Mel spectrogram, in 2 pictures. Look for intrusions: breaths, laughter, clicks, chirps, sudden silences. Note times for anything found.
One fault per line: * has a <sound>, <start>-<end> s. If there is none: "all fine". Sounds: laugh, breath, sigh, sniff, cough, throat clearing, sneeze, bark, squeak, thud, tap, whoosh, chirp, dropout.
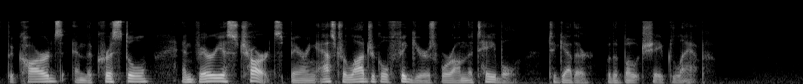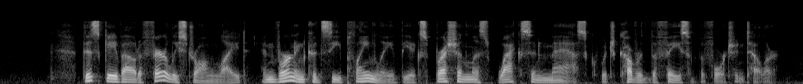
all fine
